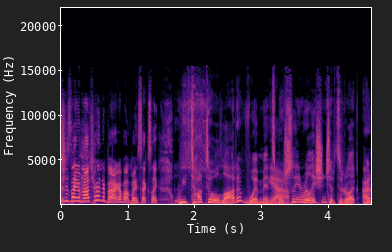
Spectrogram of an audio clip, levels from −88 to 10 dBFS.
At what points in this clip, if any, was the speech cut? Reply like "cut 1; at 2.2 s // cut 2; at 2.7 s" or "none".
cut 1; at 1.6 s

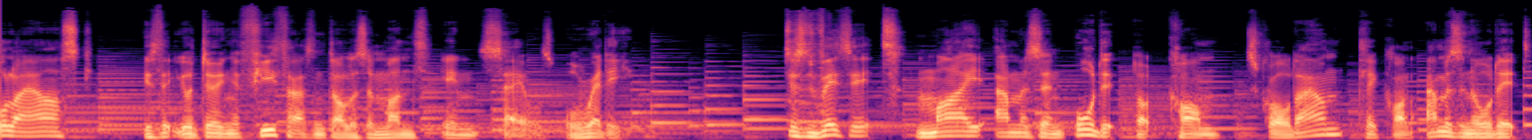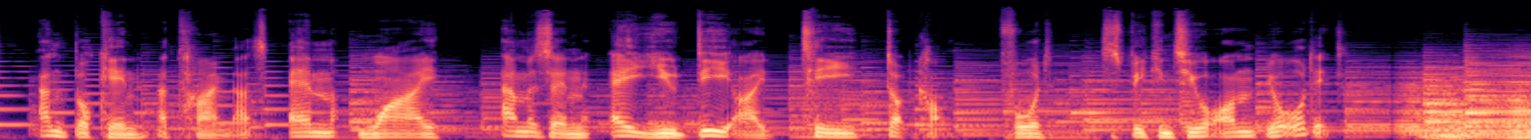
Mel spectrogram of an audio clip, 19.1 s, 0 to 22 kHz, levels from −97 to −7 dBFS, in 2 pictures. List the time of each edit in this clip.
cut 1; at 15.3 s // cut 2; at 18.4 s

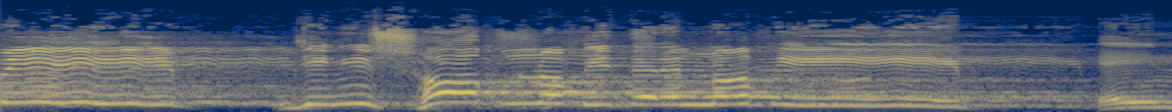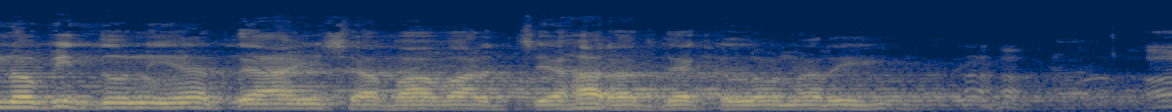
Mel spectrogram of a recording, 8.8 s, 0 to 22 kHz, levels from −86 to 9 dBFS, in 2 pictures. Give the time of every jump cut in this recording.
none

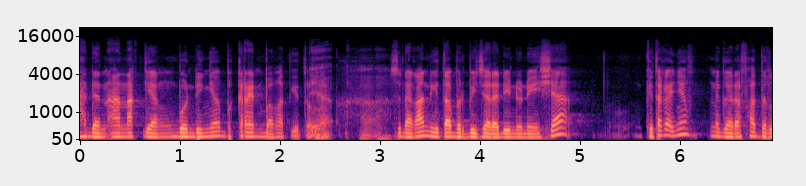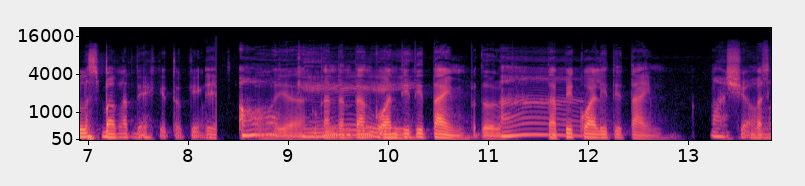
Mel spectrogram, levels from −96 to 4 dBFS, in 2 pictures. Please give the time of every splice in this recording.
cut 1; at 8.3 s

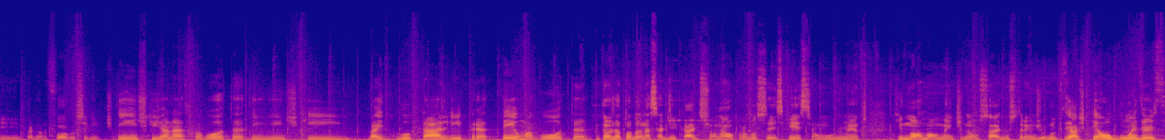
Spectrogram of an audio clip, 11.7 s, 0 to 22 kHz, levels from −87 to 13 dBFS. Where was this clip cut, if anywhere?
cut 1; at 1.0 s // cut 2; at 5.9 s // cut 3; at 10.6 s

